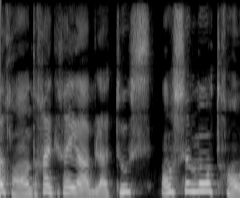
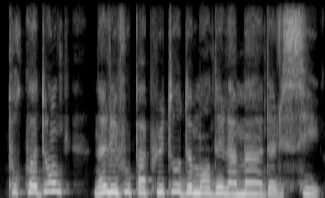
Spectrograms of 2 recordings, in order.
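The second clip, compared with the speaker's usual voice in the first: louder, higher, pleading outburst; desperate cry; 3 semitones higher, 6 dB louder than usual. A narrator's reading. Nell cries out to Jack to propose to Elsie instead, loud and desperate. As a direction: cry it out in despair. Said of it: "m'écriai-je avec désespoir".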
